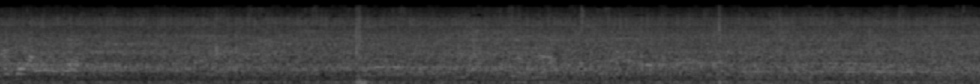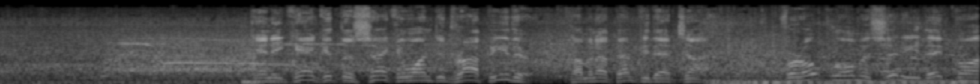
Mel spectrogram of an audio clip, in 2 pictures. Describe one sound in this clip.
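A large crowd murmurs in an echoing arena.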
